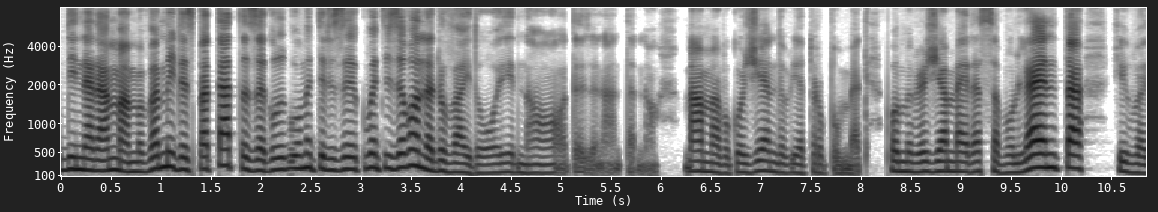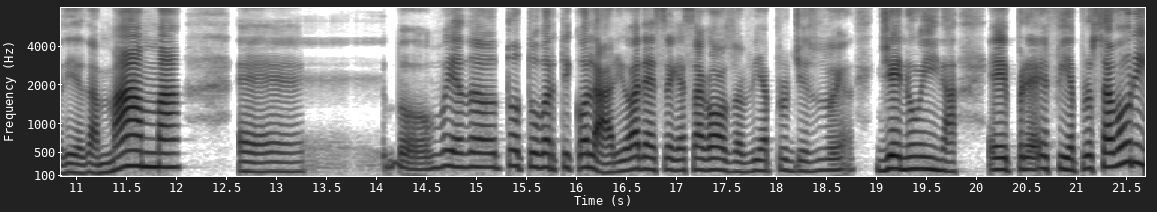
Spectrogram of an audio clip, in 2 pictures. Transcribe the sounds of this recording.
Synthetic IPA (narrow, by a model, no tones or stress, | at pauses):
d̪inaɾamːamːavamːiɾɛspat̪ːat̪ːazakukument̪iɾzkument̪izavɔnːaɾɔvaiðɔinɔt̪ɛ̰zɛ̰na̰nt̪a̰nɔ̰ | mamːaβɔkɔʒiɛnd̪ɔviat̪ɾopːṵmɛ̰tː | pɔimiβjad͡ʒiamɛɾasavulːɛnt̪a | kivaðiaðamamːa | ɛ | bɔviaðat̪ot̪ːuβaɾt̪ikːɔlaːɾjɔaðɛsːɛɣɛsaɣɔːzaviːapɾɔd͡ʒɛs | d͡ʒenuiːna | ɛpːɾɛfiapɾɔsavoɾi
